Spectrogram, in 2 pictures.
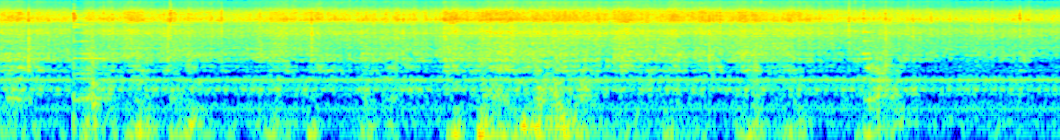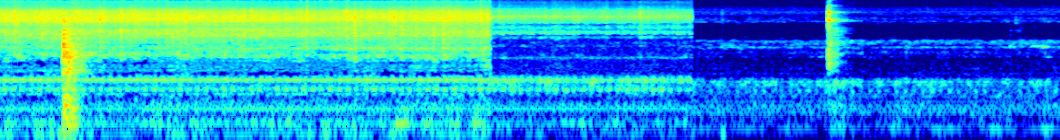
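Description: Diced yam and onion sizzling in hot oil in a kadai, stirred and scraped with a metal spatula. The sizzle runs steadily for about fifteen seconds, drops lower, then cuts off into near silence broken by a single sharp click.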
